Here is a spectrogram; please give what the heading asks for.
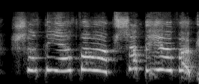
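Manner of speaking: screamed high and loud; imagined yelling. Pretend. Imagining yelling at the retreat teacher, screamed. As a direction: let the rage burst out in a scream. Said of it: "starts yelling".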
